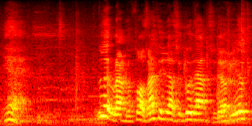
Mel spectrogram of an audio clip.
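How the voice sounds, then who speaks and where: A man's voice: high-pitched, fast. Man hosting a pub quiz, echoey room. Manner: chatty, teasing banter with contestants. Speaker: quiz host. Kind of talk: live pub quiz hosting, reading questions. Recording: roomy echo, music in background.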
